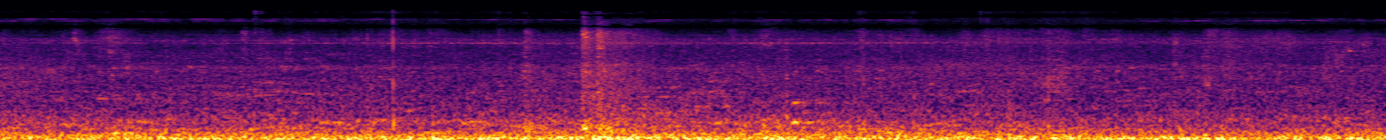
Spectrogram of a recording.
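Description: Steady low outdoor rumble with faint distant voices underneath.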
